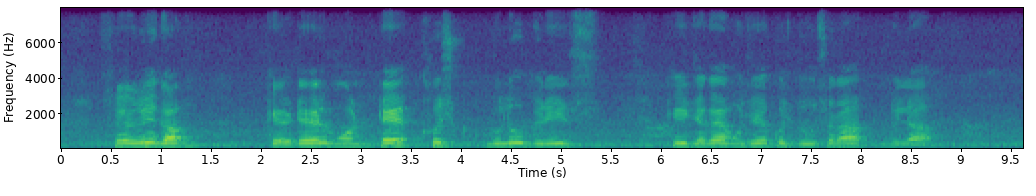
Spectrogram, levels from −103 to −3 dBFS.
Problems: constant background noise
